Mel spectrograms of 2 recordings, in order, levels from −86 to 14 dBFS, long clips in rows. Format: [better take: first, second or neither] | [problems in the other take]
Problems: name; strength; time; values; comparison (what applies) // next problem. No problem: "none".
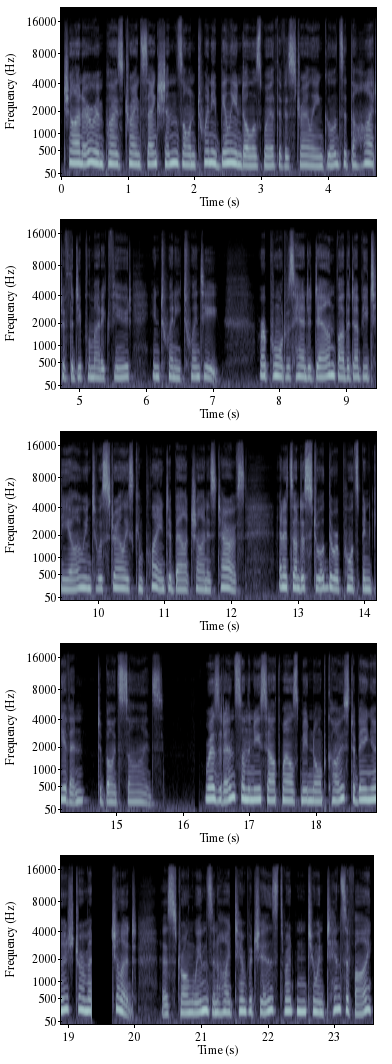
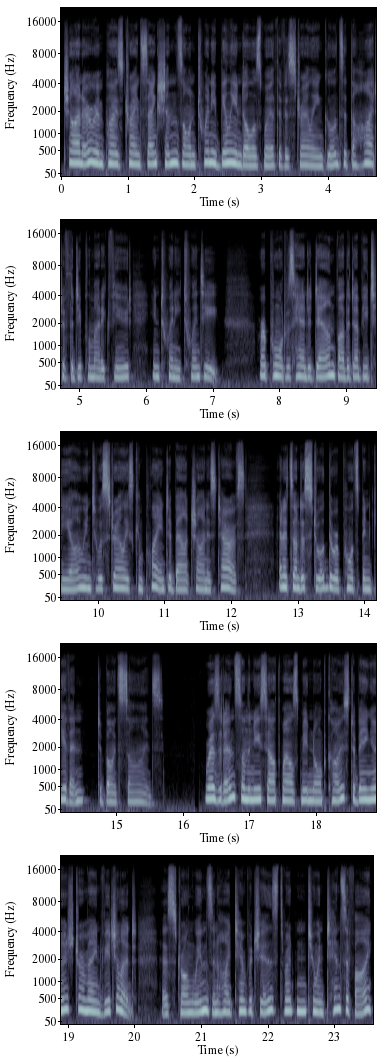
second | audio cutting out; at 19 s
